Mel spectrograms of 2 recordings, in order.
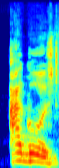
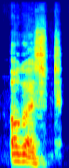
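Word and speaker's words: August: জিনিসগুলো জানা থাকা লাগবে যে নেটিভরা কিভাবে মেইনলি উচ্চারণ করে যে এপ্রো এরপরে কি আসে জুলাই এরপরে হচ্ছে আগস্ট এটা মেনলি আমরা বলে থাকি নেটিভ বলে অগস্ট এটা হচ্ছে মেনলি সঠিক প্রনাউন্সিয়েশন অগস্ট এরপরে সেপ্টেম্বর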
